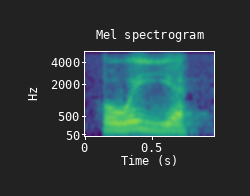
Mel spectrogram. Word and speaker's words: هوية: أولا، كلمة الهوية كلمة مركبة من ضمير الغائب هو، مضاف إليه ياء النسبة للدلالة على ماذا؟ الهوية، هو هوية، وهذا هو الصواب في نطقها.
